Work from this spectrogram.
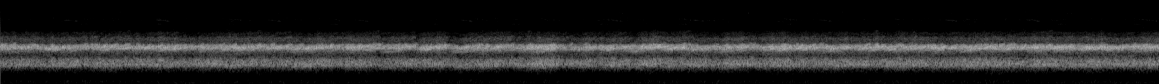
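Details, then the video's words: A pond in a horse pasture full of singing frogs, captured on a Zoom 6; many overlapping trills merge into a constant, even chorus with two bright pitch bands and no pauses. "Frogs singing"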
